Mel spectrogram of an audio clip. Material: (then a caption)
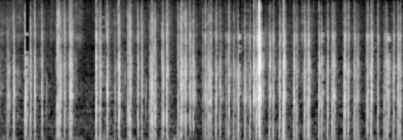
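Hard plastic. A small clear hard-plastic box with a pink item inside is held close to the mic and tapped and scratched with fingertips and short nails. A rapid run of dry, clicky taps with bright edges comes through, with a brief pause just before the first second before the tapping resumes at a steady pace.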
